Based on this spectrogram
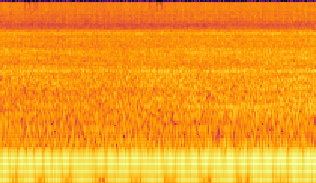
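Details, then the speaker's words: Honda EF Civic sedan after timing belt work and valve lapping: even idle with a steady low hum underneath and no knocking; source unknown, owner wonders about the battery charger or suspects the timing jumped. "hearing a humming noise starting to slow down wondering if it ain't this fucking thing I'm going unplug this charger see what"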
